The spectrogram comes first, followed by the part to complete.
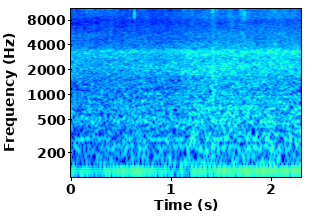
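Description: Steady mechanical hum with a low drone and an even hiss, unchanging throughout, with no distinct clicks or knocks.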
